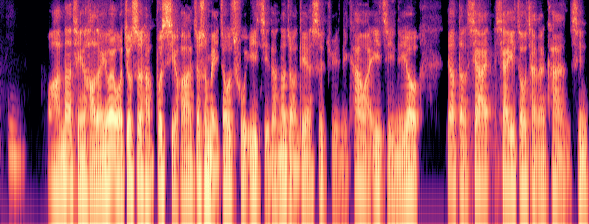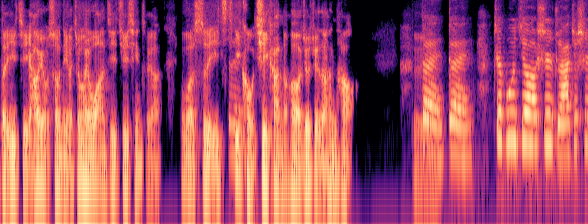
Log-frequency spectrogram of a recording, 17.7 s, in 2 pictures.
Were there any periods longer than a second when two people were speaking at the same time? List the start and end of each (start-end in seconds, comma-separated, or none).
none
